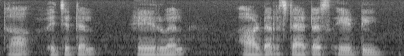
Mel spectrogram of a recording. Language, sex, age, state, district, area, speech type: Telugu, male, 60+, Andhra Pradesh, Konaseema, rural, read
